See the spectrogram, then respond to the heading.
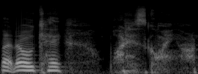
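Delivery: low, hushed whisper.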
